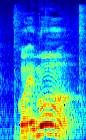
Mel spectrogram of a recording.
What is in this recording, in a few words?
"gojʔ-moʔ", Gta, Dialect: Hill; wash someone's face (vb.)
